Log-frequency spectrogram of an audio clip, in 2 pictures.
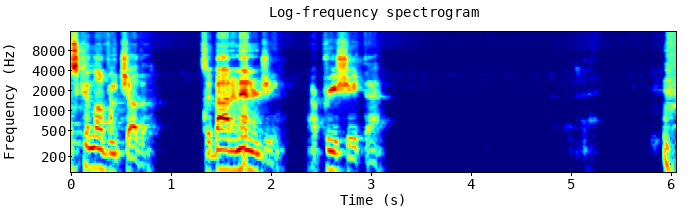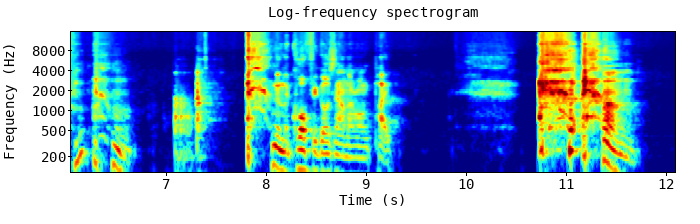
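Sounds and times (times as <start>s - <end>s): man coughing and clearing throat: 5.9s - 6.8s, 7.8s - 8.3s, 10.7s - 11.8s
short breath in: 9.8s - 10.6s.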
